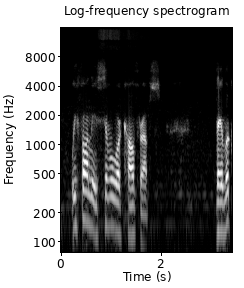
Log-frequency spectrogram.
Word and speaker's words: caltrops: Caltrops, not calthrops.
